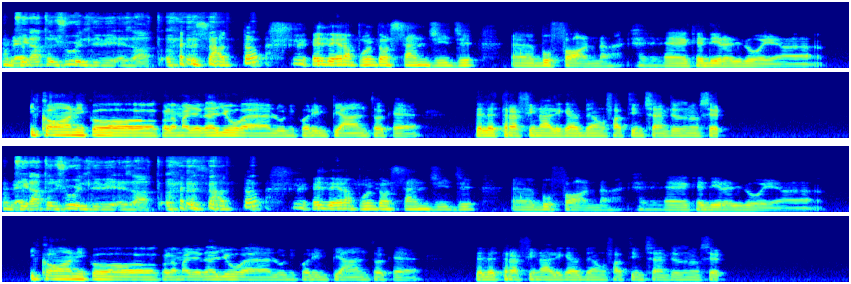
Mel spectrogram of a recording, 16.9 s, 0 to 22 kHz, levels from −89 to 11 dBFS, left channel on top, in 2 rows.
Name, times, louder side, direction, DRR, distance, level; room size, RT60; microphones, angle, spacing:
voice 1, 0.0-2.2 2.5-2.6, left 1 dB, 10° right, 1.1 m, -31 dB
voice 2, 1.9-4.7 5.1-8.2 8.7-12.6 13.2-15.6, left 6 dB, 80° left, 0.4 m, -27 dB
6.1 x 2.3 x 2.4 m
head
